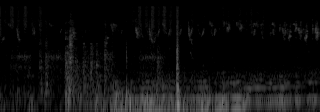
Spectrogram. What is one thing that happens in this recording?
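A brush scrapes against metal wall siding.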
